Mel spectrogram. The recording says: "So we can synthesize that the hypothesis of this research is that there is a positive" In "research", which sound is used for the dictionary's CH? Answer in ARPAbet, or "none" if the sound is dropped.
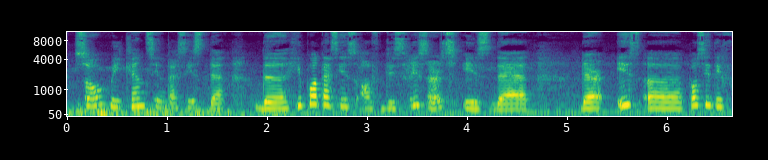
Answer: CH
